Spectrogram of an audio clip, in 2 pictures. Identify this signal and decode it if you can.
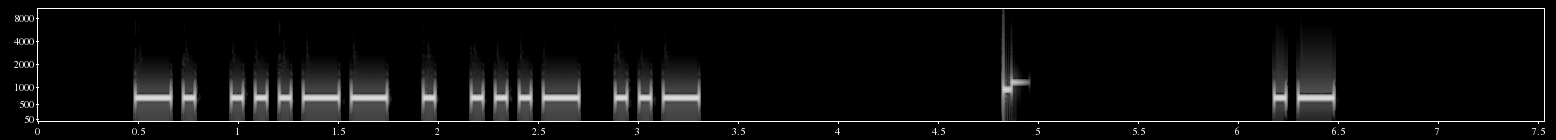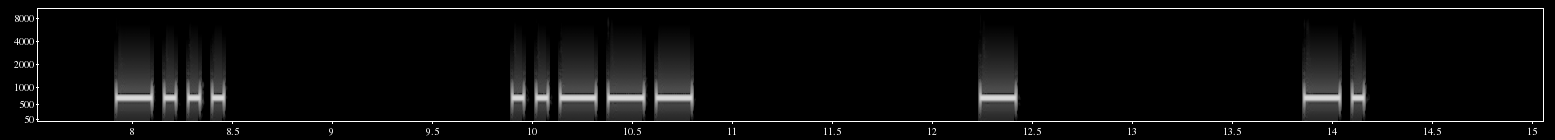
Morse code, heard as a keyed tone, about 20 wpm, spaced as for 9 wpm, 700 Hz. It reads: N3EVU AB2TN
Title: USA Call Signs - 5 Characters - 8x Character Spacing - 20wpm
